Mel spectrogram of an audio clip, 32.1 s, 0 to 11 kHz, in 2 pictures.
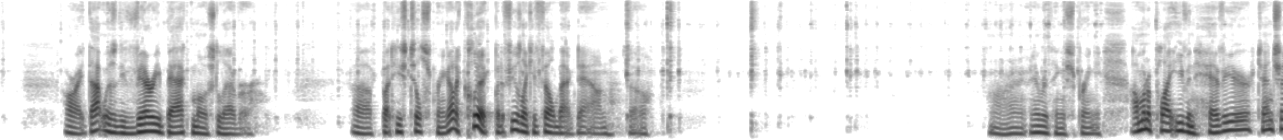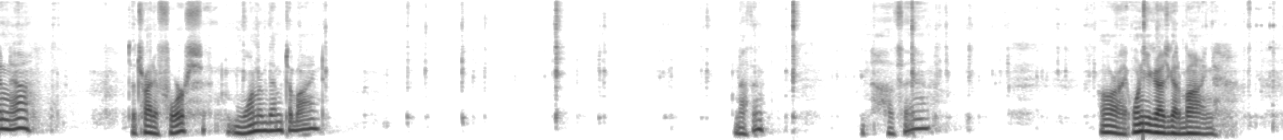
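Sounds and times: lock pick clicks and scrapes: 0.0s - 6.9s, 7.6s - 14.2s, 20.1s - 30.4s, 31.4s - 32.0s
metallic clicks of lock picking: 7.8s - 11.4s.

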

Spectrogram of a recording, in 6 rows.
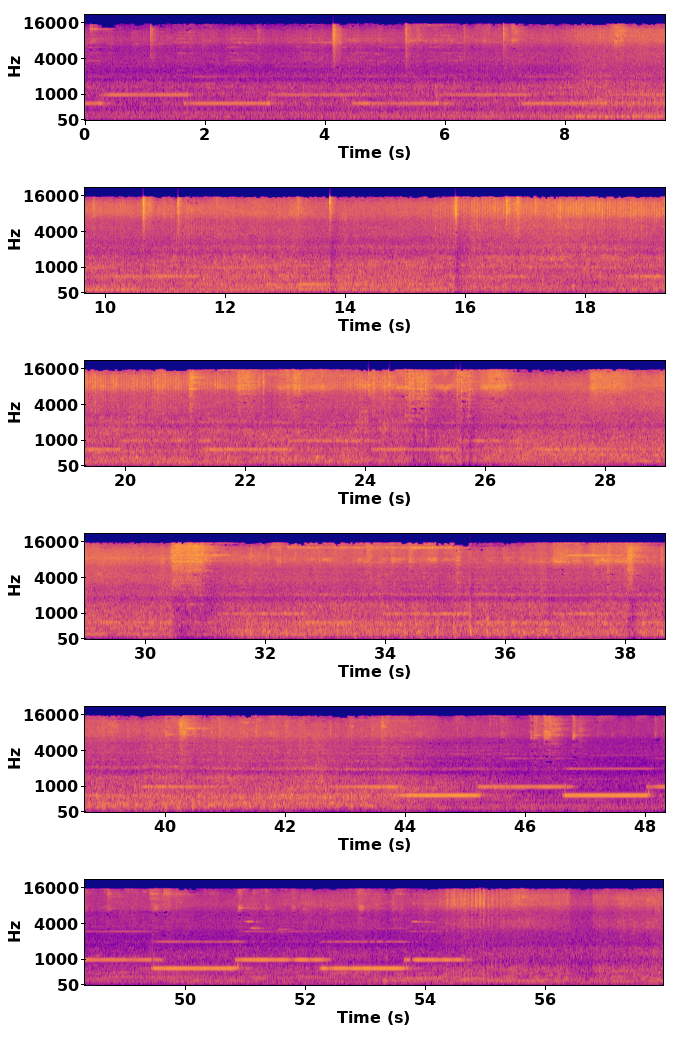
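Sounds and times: two-tone electronic warning signal: 0.0s - 9.1s, 10.0s - 11.6s, 16.4s - 17.3s, 18.6s - 55.0s
diesel train passing: 0.0s - 57.9s
wheels clacking over rail joints: 8.2s - 44.0s.

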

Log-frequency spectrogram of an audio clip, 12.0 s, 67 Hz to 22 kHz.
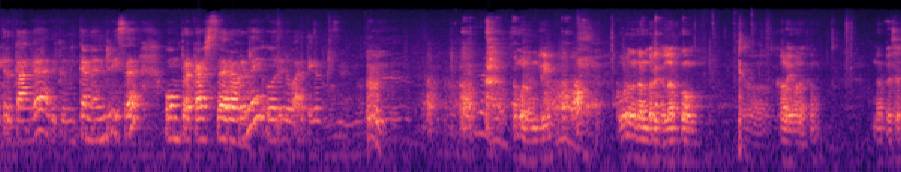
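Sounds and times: man speaking through speakers: 4.3s - 11.0s.

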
